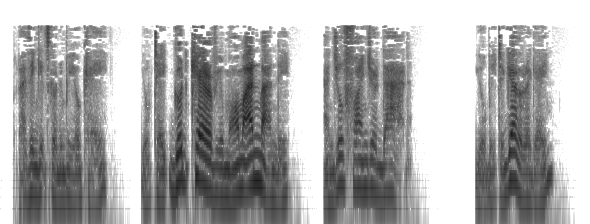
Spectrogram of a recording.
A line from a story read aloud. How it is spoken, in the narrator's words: he said softly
